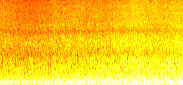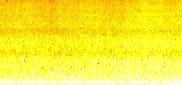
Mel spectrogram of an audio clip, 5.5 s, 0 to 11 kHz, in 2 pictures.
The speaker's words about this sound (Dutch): We steken over, de motoren zijn lekker aan het loeien. Ik ben hem eens aan het laten draaien, want ik vind hem wel leuk. Even 2500 toeren, gaan met die banaan. En we hebben een stroompje mee, dus dan zitten we aan 19 km per uur.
